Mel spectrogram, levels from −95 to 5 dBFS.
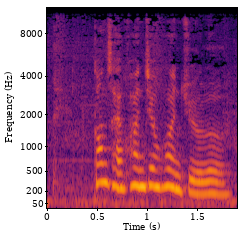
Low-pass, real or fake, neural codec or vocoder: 10.8 kHz; real; none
